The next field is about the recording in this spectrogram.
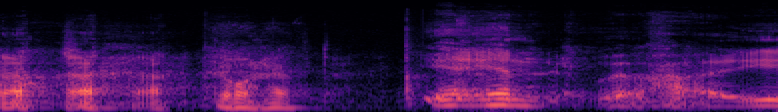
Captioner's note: some chuckles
